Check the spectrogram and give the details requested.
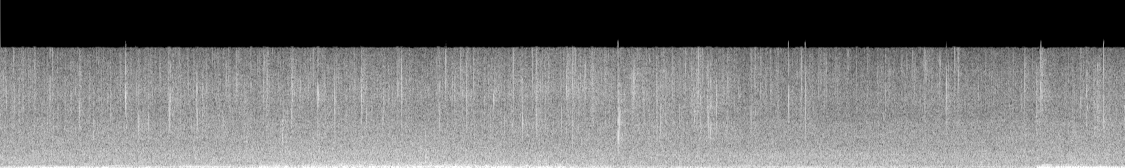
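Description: Steady heavy rain hissing, with a low rumble of thunder through the middle. Faint music with sustained low notes sits underneath at the start and comes up again near the end.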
